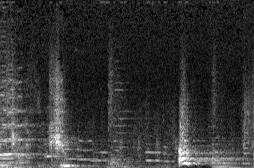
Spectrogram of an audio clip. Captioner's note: dog whines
